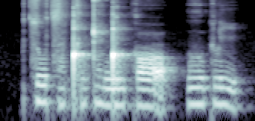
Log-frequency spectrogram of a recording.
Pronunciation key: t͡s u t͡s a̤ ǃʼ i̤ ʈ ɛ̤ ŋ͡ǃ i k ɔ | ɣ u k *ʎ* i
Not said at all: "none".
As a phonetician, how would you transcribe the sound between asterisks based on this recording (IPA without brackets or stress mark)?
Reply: l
